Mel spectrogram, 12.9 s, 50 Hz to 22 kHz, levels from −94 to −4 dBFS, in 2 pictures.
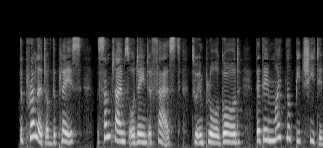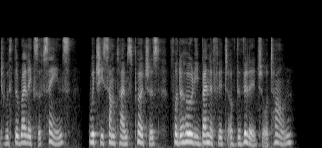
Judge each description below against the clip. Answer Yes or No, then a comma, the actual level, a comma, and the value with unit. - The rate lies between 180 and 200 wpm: No, average, 165 wpm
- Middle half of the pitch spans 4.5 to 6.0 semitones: No, average, 3.8 semitones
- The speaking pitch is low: No, high, 210 Hz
